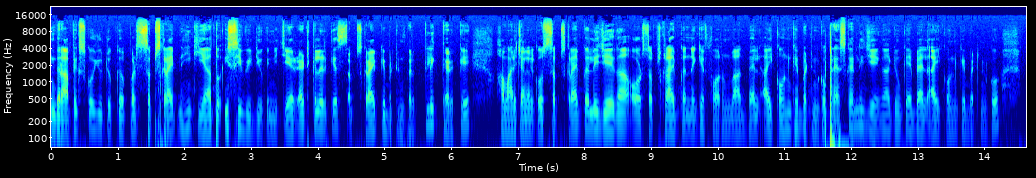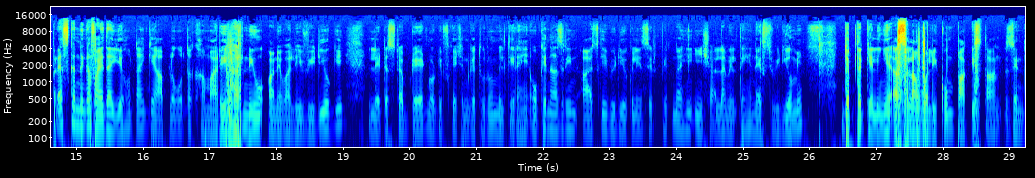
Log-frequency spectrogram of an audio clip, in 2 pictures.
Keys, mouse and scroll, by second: 28.9 ctrl+Num_Lock.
